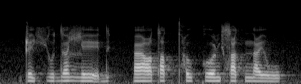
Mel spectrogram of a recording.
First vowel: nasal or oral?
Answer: oral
